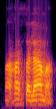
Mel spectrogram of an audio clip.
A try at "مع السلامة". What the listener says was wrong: ہے نہیں، ایچ نہیں ہے یہاں پہ، ایچ نہیں ہے یہاں پہ، عین ہے، عین. مع السلامہ.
